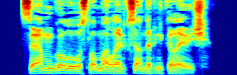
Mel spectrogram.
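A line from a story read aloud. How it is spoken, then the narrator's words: Gloomy dragon's voice. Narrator (Russian): мрачно сказал дракон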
